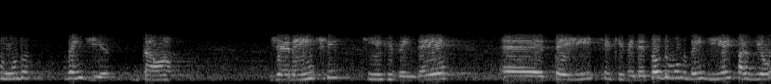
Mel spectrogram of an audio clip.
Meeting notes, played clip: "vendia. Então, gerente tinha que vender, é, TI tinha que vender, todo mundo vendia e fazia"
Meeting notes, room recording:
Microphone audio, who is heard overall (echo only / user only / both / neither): echo only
